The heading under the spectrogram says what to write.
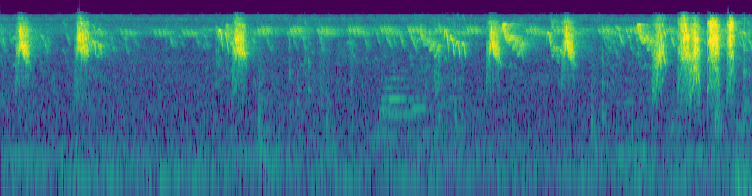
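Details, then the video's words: Clamorous weaver chicks, called manyar, played as a lure: high squeaky chatter punctuated by loud scratchy calls, building to a rapid cluster of bursts at the close. "Suara anakan burung manyar ribut cocok buat pikat"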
